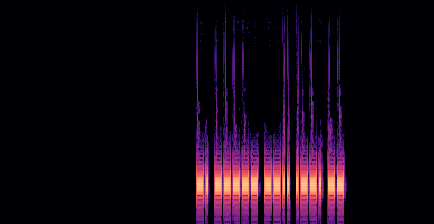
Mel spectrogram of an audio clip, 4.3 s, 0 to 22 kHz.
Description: Morse code, heard as a keyed tone, about 53 wpm, 700 Hz. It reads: N0ZPM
